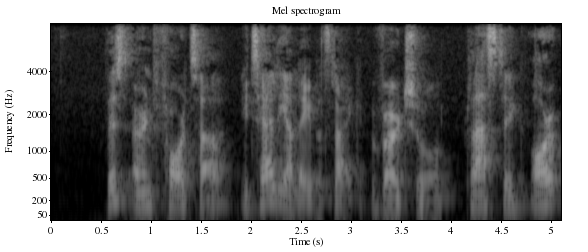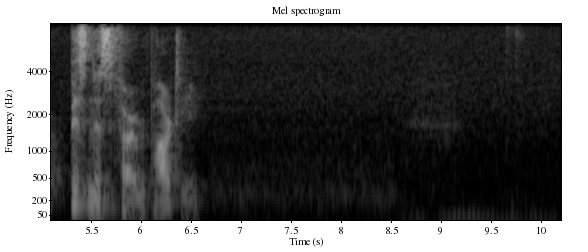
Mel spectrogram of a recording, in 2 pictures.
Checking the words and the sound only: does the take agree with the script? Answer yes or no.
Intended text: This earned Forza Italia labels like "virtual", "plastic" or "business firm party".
yes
